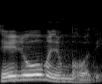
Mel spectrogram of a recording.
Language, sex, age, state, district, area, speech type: Sanskrit, male, 45-60, Karnataka, Shimoga, urban, spontaneous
